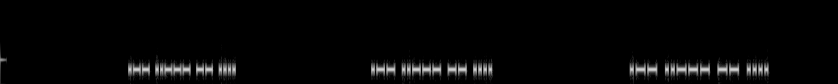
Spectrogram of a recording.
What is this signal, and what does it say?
Morse code, heard as a keyed tone, about 46 wpm, 700 Hz. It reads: W2MH W2MH W2MH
